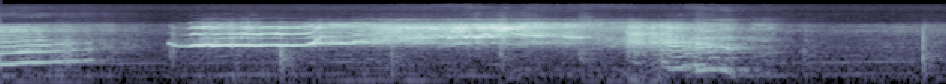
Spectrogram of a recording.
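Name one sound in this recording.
A young girl shouts loudly close by.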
